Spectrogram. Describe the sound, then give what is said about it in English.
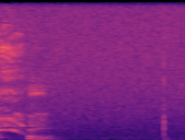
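A close, loud cough right up against the microphone, a harsh burst with a throaty rasp in its tail, followed by a brief faint click and then quiet. “Sorry for coughing directly into the mic.”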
